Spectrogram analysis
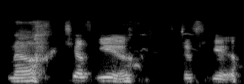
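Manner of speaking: slow, amused, breaking into laughs; teasing and tickled; laughing retort. Real, not acted. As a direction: laugh between the words. Laughing at own retort to quote.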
